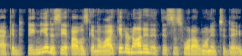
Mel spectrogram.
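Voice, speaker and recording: Against a quiet background, a woman with a Southern US accent talks at a fairly low pitch. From US South. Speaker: nursing professor and associate dean. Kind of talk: interview. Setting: video call. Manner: casual, conversational.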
